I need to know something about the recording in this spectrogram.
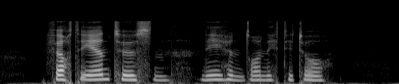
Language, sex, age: Norwegian, female, 39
